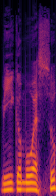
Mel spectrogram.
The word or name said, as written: mi'gmuessu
